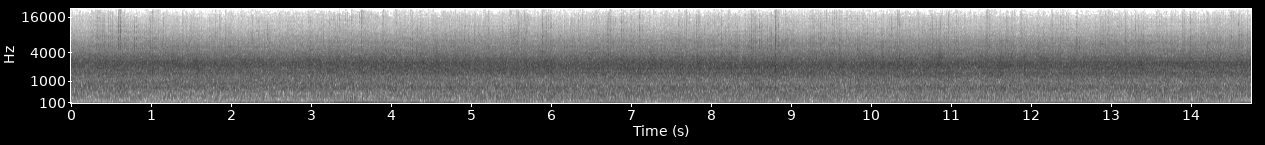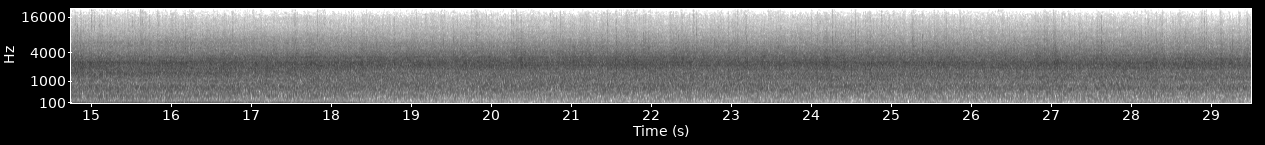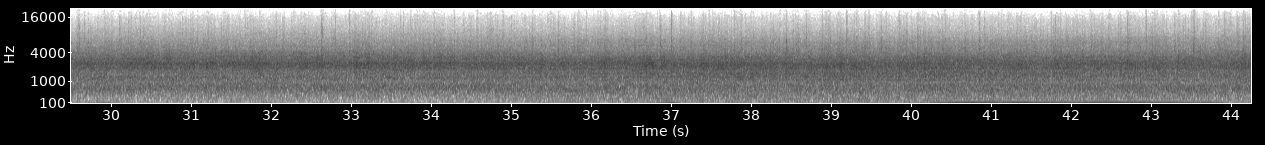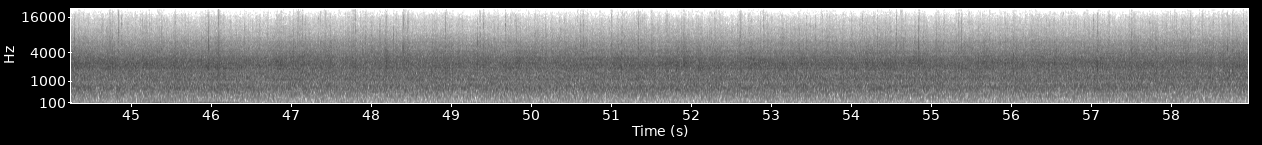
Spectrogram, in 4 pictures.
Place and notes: Valparaíso, Chile - Hapag-Lloyd ship, Valparaíso coast
1 December, 12:35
